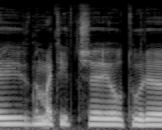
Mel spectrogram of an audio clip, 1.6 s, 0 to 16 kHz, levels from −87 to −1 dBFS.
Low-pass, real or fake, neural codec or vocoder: 14.4 kHz; real; none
